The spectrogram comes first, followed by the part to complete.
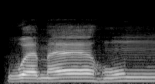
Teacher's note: تو واو کے لیے شفتین گول کریں گے، ما کا بعد الف جو ہے وہ پتلا پڑا جائے گا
